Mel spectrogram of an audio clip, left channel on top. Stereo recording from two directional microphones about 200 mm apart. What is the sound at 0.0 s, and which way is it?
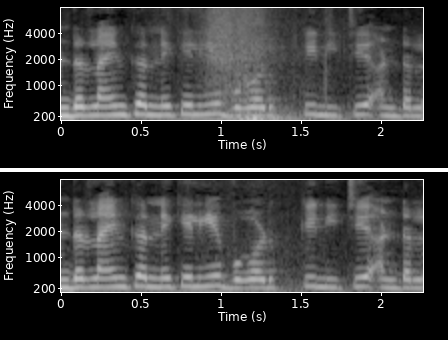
A woman's voice, 10° right (ahead or behind).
